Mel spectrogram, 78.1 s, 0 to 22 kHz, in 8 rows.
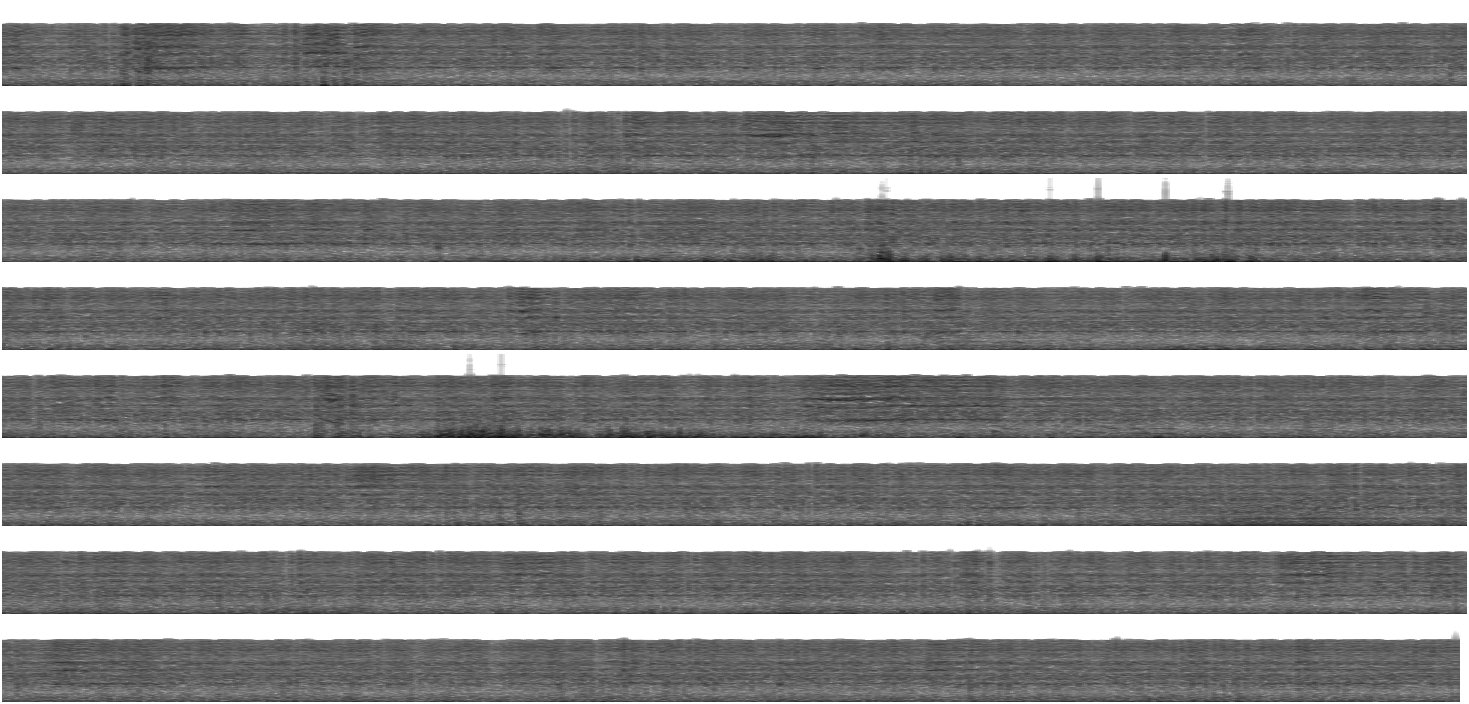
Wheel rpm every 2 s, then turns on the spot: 230, 230, 230, 230, 230, 230, 230, 230, 230, 230, 230, 230, 230, 230, 230, 230, 230, 230, 230, 240, 240, 240, 230, 230, 230, 230, 240, 230, 230, 230, 230, 230, 230, 230, 230, 240, 230, 230, 230.
none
